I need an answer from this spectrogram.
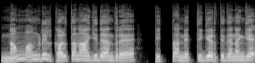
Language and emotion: Kannada, angry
